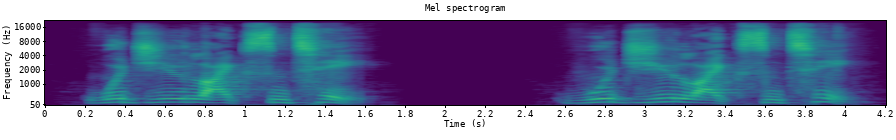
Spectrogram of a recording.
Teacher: here we would stress that would like and tea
